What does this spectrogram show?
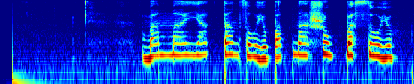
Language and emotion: Russian, positive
